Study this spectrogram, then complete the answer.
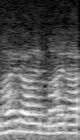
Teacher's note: the american voicing or tapping a t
